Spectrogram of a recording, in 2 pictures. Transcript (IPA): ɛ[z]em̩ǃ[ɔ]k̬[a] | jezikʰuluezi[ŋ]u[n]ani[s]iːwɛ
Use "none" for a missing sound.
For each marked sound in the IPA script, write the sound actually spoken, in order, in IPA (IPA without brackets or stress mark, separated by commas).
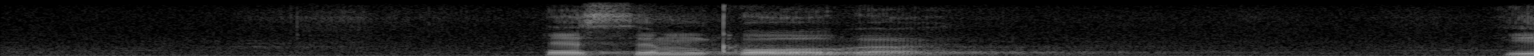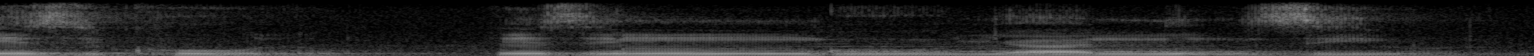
s, ɔ, a, ŋ, ɲ, z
